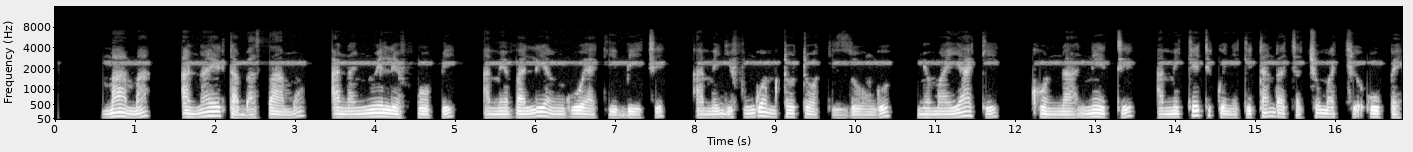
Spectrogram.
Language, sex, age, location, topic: Swahili, male, 18-24, Kisumu, health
